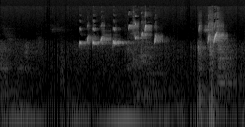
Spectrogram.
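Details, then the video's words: European goldfinch giving bursts of bright, liquid twittering, quick tinkling notes in two short runs, over a steady low rumble of background noise. "بتبتة قوية"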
